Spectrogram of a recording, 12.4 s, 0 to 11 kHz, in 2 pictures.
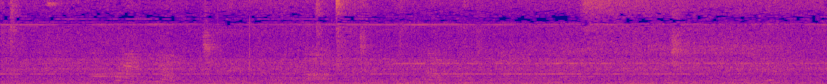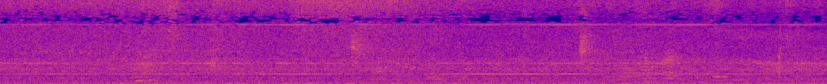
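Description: Cabin noise of a Linkker LM312 battery-electric bus under way: a steady low rumble with a faint steady high whine.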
